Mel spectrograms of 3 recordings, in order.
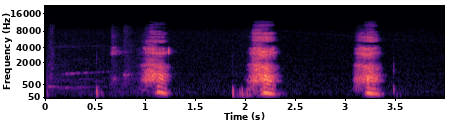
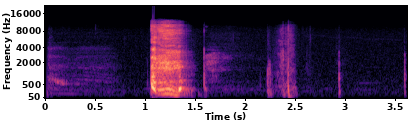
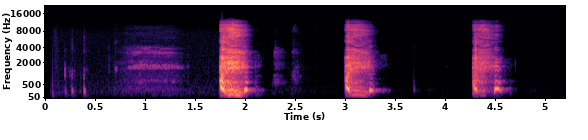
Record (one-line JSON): {"exhalation_length": "4.0 s", "exhalation_amplitude": 9555, "exhalation_signal_mean_std_ratio": 0.33, "cough_length": "3.6 s", "cough_amplitude": 30476, "cough_signal_mean_std_ratio": 0.24, "three_cough_length": "5.2 s", "three_cough_amplitude": 29157, "three_cough_signal_mean_std_ratio": 0.27, "survey_phase": "beta (2021-08-13 to 2022-03-07)", "age": "45-64", "gender": "Female", "wearing_mask": "No", "symptom_none": true, "smoker_status": "Never smoked", "respiratory_condition_asthma": false, "respiratory_condition_other": false, "recruitment_source": "Test and Trace", "submission_delay": "1 day", "covid_test_result": "Negative", "covid_test_method": "RT-qPCR"}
